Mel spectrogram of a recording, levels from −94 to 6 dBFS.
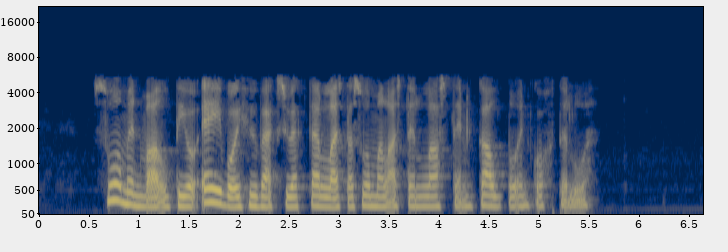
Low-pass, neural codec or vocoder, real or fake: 5.4 kHz; none; real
